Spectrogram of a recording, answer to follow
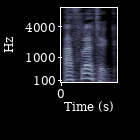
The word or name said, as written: athletic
